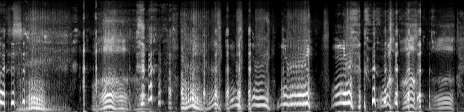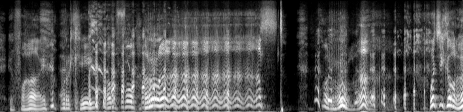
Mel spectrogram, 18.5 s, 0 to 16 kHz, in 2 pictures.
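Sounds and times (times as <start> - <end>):
speech: 0.0 - 1.0, 1.9 - 15.0, 15.6 - 18.5
voice imitating a lion with growls and roars: 0.0 - 7.1, 7.7 - 9.2, 15.7 - 17.2
laughter: 0.0 - 9.1, 10.1 - 14.6, 15.5 - 18.5.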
